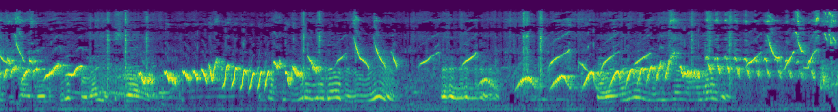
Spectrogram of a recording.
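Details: White-rumped shama in "sambaran listrik" (electric strike) song: long, loud, continuous medley of whistled upslurs and downslurs, fast stuttering trills and rattling harmonic notes, nearly unbroken for ten seconds apart from a couple of short gaps.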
